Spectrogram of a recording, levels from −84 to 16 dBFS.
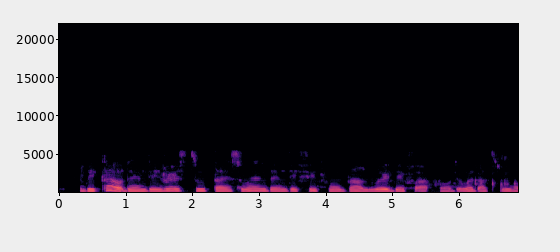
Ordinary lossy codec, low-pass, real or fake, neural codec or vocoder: MP3, 32 kbps; 5.4 kHz; fake; codec, 16 kHz, 16 kbps, FunCodec, trained on LibriTTS, 50 frames a second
